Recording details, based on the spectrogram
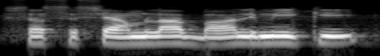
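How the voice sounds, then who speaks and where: A man teaching an exam-prep spelling lesson in a steady, patient, methodical drilling way. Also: mid-range voice, measured pace.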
